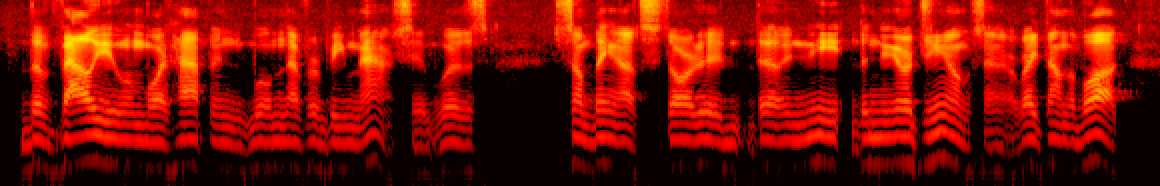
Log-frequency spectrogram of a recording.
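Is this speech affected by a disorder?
Yes: ALS; young-adult onset.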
